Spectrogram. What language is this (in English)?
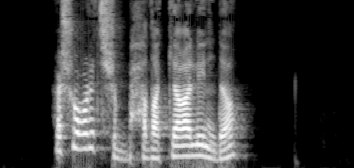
Kabyle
